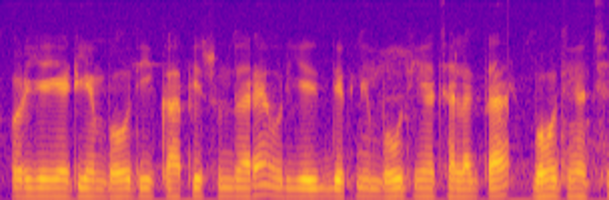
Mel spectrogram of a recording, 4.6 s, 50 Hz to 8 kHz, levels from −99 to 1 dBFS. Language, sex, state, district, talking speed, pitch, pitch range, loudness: Maithili, male, Bihar, Supaul, 275 wpm, 120 Hz, 120-125 Hz, -19 LUFS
